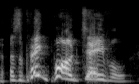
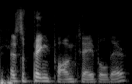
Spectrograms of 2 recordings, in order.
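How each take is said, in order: First: Loud, exclaimed retold line; imitated alarmed outburst; mock yell. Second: Said in the usual way. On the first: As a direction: shout it as the film character. Acted shout of the quote.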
